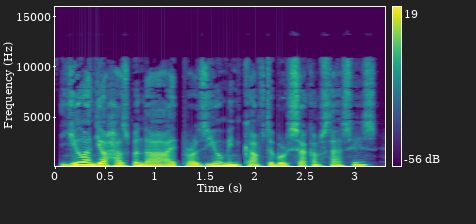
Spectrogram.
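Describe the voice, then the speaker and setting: A man's voice: mid-range voice, big pitch swings, brisk, a little mellow, dry recording, clean studio sound, pitched above the performer's own voice. A man reading an audiobook, voicing a fussy, courteous foreign male detective who speaks precisely and drops French phrases. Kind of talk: audiobook character voice.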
